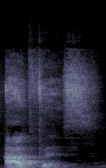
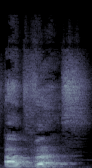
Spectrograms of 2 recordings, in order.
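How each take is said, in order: First: The stress is on the first syllable. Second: The stress is on the second syllable. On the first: It is used as a noun. "This is advance as a noun" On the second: It is used as a verb. "This is advance as a verb"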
